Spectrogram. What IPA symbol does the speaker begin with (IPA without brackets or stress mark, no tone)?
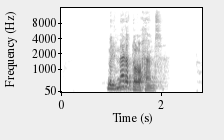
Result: m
